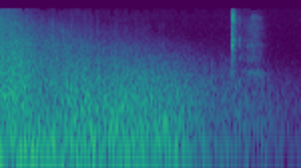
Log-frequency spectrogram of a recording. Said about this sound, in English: Want to give a big shout out, salute to all those that have been supporting, tuning in, giving all that feedback, man. Gunshot for y'all.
